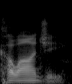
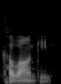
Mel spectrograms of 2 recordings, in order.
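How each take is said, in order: First: The G is soft, like a J. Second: The G is hard, like in go. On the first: The speaker calls it wrong. "the way we've been saying it, it would be with a J" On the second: The speaker calls it right. "I think it's a hard G"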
